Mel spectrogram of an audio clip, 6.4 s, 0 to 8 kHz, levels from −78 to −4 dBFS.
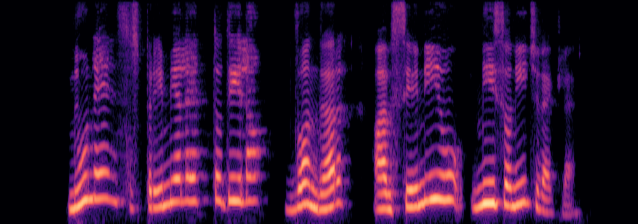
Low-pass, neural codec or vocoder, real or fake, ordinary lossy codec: none; codec, 16 kHz, 0.8 kbps, ZipCodec; fake; none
